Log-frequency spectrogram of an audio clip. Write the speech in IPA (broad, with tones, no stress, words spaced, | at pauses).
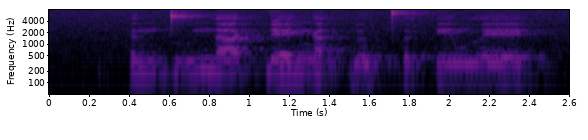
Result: hə˨˦nt̪ṵ˧˥ na˦˥k̚ ɗɛ˨˦ŋa̰˧˨n ɓə˧˩wt̪ʰə̰˧˨jʔe˧wlɛ˧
